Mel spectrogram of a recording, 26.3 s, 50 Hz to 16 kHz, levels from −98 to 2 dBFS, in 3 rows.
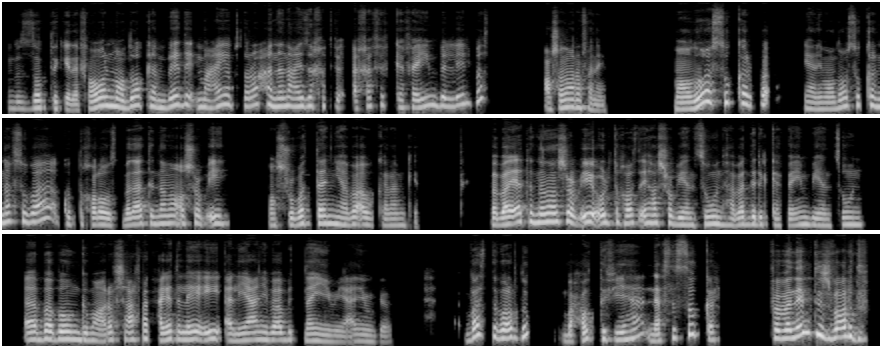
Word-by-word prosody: بالضبط 180 +2 -4
كده، 155 -4 -4
فهو 185 - +2
الموضوع 245 0 +3
كان 225 -6 -2
بادئ 255 -1 0
معايا 220 +7 -1
بصراحة 270 +4 -4
إن 230 - +1
أنا 235 +2 +1
عايزة 235 +1 0
أخف 235 -3 -11 0.2
أخفِّف 235 +7 -7
كافيين 210 +5 -2
بالليل 255 +6 -2
بس، 425 +4 -2 0.6
عشان 195 - -1
أعرف 210 -3 0
أنام، 135 -3 -9 0.7
موضوع 170 - +4
السُكَّر 335 -4 +1
بقى، - - 0 0.3
يعني 170 -2 -5
موضوع 170 +6 -2
السُكَّر 255 0 -3
نفْسه 255 +1 -1
بقى، 265 +9 +1
كنت 190 -1 -9
خلاص 175 -2 0
بدأت 185 +5 0
إن 200 +1 -2
أنا 210 0 0
أشرب 210 0 -3
إيه، 205 +1 -1 0.4
مشروبات 175 +5 -2
تانية 205 -4 +2
بقى 185 0 +1
وكلام 165 -1 -8
كده، 150 - -19 0.7
فبدأت 190 +8 +4
إن 230 -2 +4
أنا 245 +1 +6
أشرب 250 -3 +2
إيه 240 - +6
قُلت 220 +1 +2
خلاص 210 -1 0
إيه، 215 +1 0
هاشرب 220 -3 -2
يانسون 180 +3 0
هابدِّل 180 +3 -1
الكافيين 170 -1 -5
بيانسون، 180 +2 -4 0.4
بابونج 210 0 +3
ما 185 -1 -3
أعرفش، 195 +5 -3
عارفة 200 +3 +1
الحاجات 205 +4 +1
اللي 200 -1 +3
هي 215 - +4
إيه، 210 +3 +2
قال 180 - -1
يعني 195 +2 +1
بقى 195 0 +2
بتنيم 175 -6 -4
يعني 165 +3 -7
وكده، 150 -1 -13 0.7
بس 300 +5 +3
برضه 250 +3 +3 0.3
باحط - - -2
فيها 210 +5 0
نفْس 170 +7 -1
السُكَّر، 245 -5 -2 0.5
فما 230 -1 +6
نمتش 325 - +6
برضه. 255 -2 +4
205 Hz, 170 wpm, -23 LUFS, 180-240 Hz, 0.7 s, أنا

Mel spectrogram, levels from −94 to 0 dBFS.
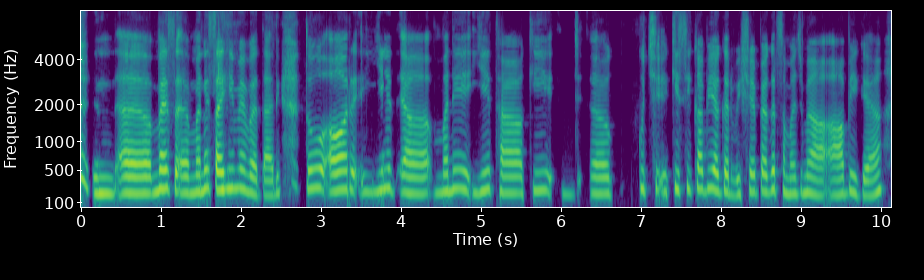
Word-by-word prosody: इन 195 0 +1
अ, 200 +1 +5
मैं 250 +3 +6
स 230 -3 0
मने 215 +5 +2
सही 250 0 +5
में 255 -2 -1
बता 180 -3 -1
रही। 195 +4 -6 0.3
तो 250 +1 +1
और 235 +1 +5
ये 220 +4 -3
अ, 205 -3 0
मने 220 +5 -1
ये 220 +4 -3
था 205 -1 +1
कि 230 -4 -5
ज 185 -1 -17
अ, 195 0 -1 0.4
कुछ 250 -4 -6 0.2
किसी 250 0 -4
का 250 - +1
भी 255 - -3
अगर 220 -3 +1
विषय 190 +5 -4
पे - - +1
अगर 220 +3 +1
समझ 205 -4 -5
में 205 0 -2
अ, - - +1
आ 180 +1 -1
भी 215 -1 -3
गया, 180 +4 -1
215 Hz, 195 wpm, -21 LUFS, 200-240 Hz, 0.4 s, मैं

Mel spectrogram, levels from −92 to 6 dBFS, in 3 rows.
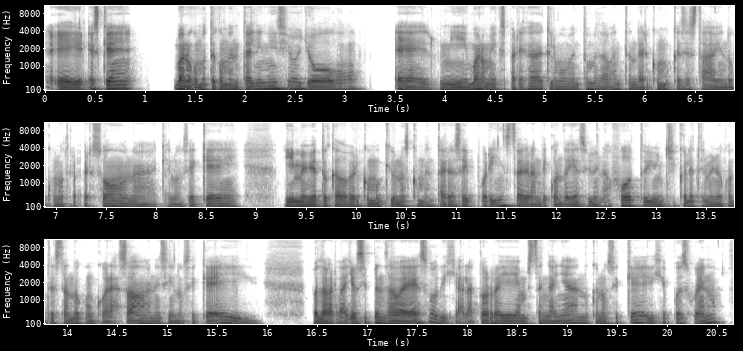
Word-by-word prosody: Eh, 100 -2 +4
es 125 +1 +2
que, 140 +1 +5 0.4
bueno, 120 -5 +6
como 100 0 +2
te - - 0
comenté 100 0 +1
al 110 - +2
inicio, 125 +2 +4
yo, 115 +2 +1 0.3
eh, 105 -3 +2
mi 100 -2 +2
bueno, 120 +3 +4
mi 100 - +1
ex 100 +1 -6
pareja 105 +1 -1
de 115 - +2
aquel 110 -1 -4
momento 105 +1 -3
me 115 -2 0
daba 100 -2 -2
a - - -1
entender 100 -1 -2
como 105 -2 -2
que 110 - -4
se 100 - -3
estaba 95 -1 -3
viendo 95 0 -2
con 95 0 -5
otra 95 +2 -6
persona, 105 -3 -1
que 100 - -10
no 95 0 -3
sé 95 0 -5
qué. 105 0 0 0.4
Y 105 - +2
me 100 -1 +5
había 100 0 +3
tocado 105 -2 +1
ver 100 0 +2
como 105 0 0
que 105 - -4
unos 100 -1 0
comentarios 100 -1 -2
ahí 100 - +1
por 100 0 -5
Instagram 105 -5 +1
de 95 - -5
cuando 95 -1 -2
ella 95 +1 +1
subió 100 -1 -3
una 95 0 -4
foto, 120 +5 0
y 100 - +1
un 100 0 0
chico 105 +2 -7
le 100 - 0
terminó 100 -1 -2
contestando 100 0 -2
con 100 -2 -3
corazones 105 +2 -2
y 105 - -1
no 95 0 -3
sé 100 0 -10
qué, 105 +5 +1
y, 100 -4 -2 0.5
pues, 100 - +2
la 95 - +6
verdad 90 -1 0
yo 100 - +2
sí 100 +4 0
pensaba 110 -5 +3
eso. 125 +9 +1
Dije: 110 -1 -4
"A - - -6
la - - -5
torre, 115 +1 +1
ella 105 -1 +1
me 105 - 0
está 100 +2 -4
engañando, 110 +4 0
que 110 - -5
no 100 -1 -1
sé 120 +5 -9
qué". 125 +2 0
Y - - -2
dije, 105 +1 -6
pues, 95 -2 -5
bueno, 110 +10 +1
105 Hz, 260 wpm, -24 LUFS, 100-110 Hz, 0.5 s, bueno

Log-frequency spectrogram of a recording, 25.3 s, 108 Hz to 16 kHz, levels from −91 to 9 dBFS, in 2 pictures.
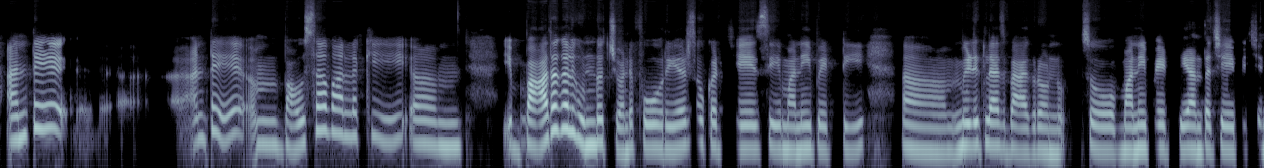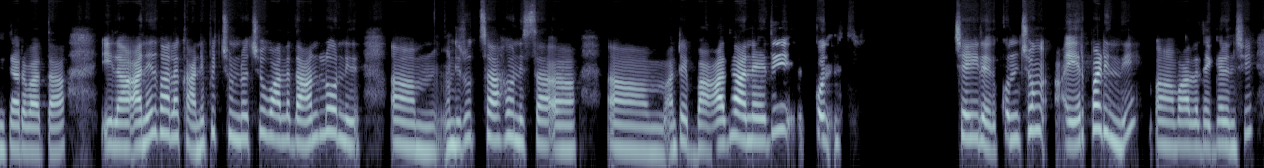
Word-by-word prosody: అంటే 285 +8 +1 0.8
అ - - -18 0.7
అంటే 260 +6 -3 0.7
బహుసా 220 - 0
వాళ్ళకీ 280 -2 -3 0.4
ఆహ్, 220 -2 -4 0.7
ఈ - - 0 0.2
బాధ 210 +6 +7
కలిగి 320 -7 +5
ఉండొచ్చు. 220 -1 0
అంటే 190 +3 -5
4 200 -1 -2
ఇయర్స్ 205 +3 -3
ఒకటి 205 -2 -6
చేసి 195 +1 -2
మనీ 185 +1 -2
పెట్టి, 185 0 -9 0.5
ఆహ్, 180 -2 -4 0.2
middle 205 0 +1
class 205 -2 +1
background, 180 -1 -2 0.3
so, 205 - -3 0.3
money 185 +1 +1
పెట్టి 190 -1 -3
అంత 185 +1 -4
చేపించిన 190 0 -6
తర్వాత 185 -1 +1 0.6
ఇలా 210 -1 +4
అనేది 260 +8 +2
వాళ్ళకి 275 -2 +2
అనిపించి 220 +11 -5
ఉండొచ్చు. 255 +4 -2
వాళ్ళ 250 -1 +3
దాంట్లోని 260 +1 +2 0.5
ఆహ్, 205 -3 0 0.3
నిరుత్సాహం 255 +3 0
నిస్సా 225 0 -1 0.2
ఆహ్, 195 0 0 0.4
ఆహ్, 185 -2 -1 0.2
అంటే 230 +4 -1 0.2
బాధ 215 +5 +5 0.2
అనేది 245 +6 +3 0.4
కొం 255 -2 +5 1.3
చేయలేదు. 260 -7 +2
కొంచెం 260 +6 +1 0.4
ఏర్పడింది. 285 - +4 0.3
ఆహ్, 210 -1 0
వాళ్ళ 210 -1 +1
దగ్గర 215 +2 -2
నుంచి. 210 +10 -5
210 Hz, 120 wpm, -22 LUFS, 195-255 Hz, 1.3 s, బాధ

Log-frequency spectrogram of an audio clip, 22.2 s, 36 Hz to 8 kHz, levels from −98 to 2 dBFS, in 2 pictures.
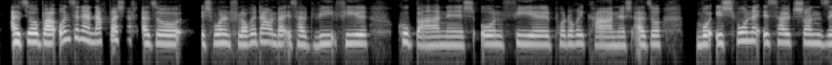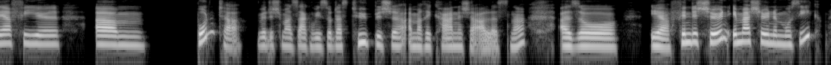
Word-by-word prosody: Also, 245 +1 +7
bei 230 0 +9
uns 295 +7 0
in 345 - +1
der 285 -3 +4
Nachbarschaft, 285 +4 -1
also 215 +1 +1 0.3
ich 220 0 -6
wohne 230 0 +3
in 220 - -4
Florida, 235 +5 -1
und 230 - -5
da 215 - +2
ist 210 - -5
halt 195 -2 -4
wie 215 +2 -4
viel 225 -1 0 0.4
kubanisch 195 -4 -3
und 210 -1 -2
viel 210 -1 -3
puertorikanisch. 195 -3 -5
Also 205 +1 -1 0.5
wo 205 +2 +2
ich 225 +1 -3
wohne, 270 +1 +1
ist 235 +1 -4
halt 235 -1 -1
schon 230 -1 -3
sehr 220 +2 +1
viel, 215 -2 -3 0.5
ähm, 195 -3 +3 0.7
bunter, - - +1 0.2
würde 175 0 -6
ich 180 - -11
mal 175 -1 -5
sagen, 170 +2 -4
wie 170 0 -5
so 175 +3 -5
das 175 0 -5
typische 200 -6 -2
Amerikanische 170 0 -4
alles, - - -5
ne? 175 +8 -3 0.4
Also 170 -1 +4 0.4
ja, 170 -4 +3
finde 240 +8 +2
ich 240 - -1
schön. 255 +7 +6
Immer 255 +3 +6
schöne 230 -4 +2
Musik 210 - -2
210 Hz, 140 wpm, -24 LUFS, 190-235 Hz, 0.7 s, bei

